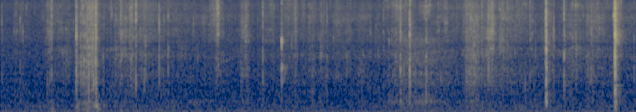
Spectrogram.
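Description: Faint, scattered soft clicks and rustles of a stack of trading cards being leafed through by gloved hands, with a few slightly sharper clicks about a second in and near the end.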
